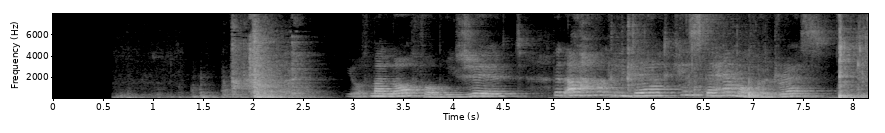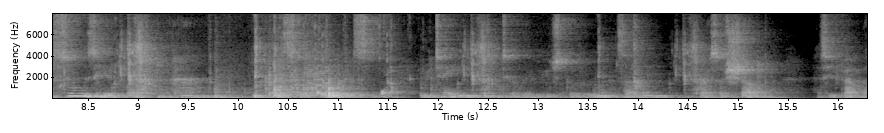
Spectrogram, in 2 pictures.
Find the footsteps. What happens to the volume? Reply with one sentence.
The volume of the footsteps goes up, then down.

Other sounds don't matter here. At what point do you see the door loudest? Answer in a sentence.
The volume of the door peaks at 2 seconds.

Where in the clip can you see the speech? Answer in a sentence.
The speech can be heard from 3.0 to 16.2 s.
